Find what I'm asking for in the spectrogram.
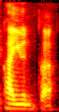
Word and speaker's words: Bajumpaa: Juji Payunpa. That's so yeah. It's it's pronounced Juji Payunpa, but yeah, you can if you if you can remember that, look me up.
